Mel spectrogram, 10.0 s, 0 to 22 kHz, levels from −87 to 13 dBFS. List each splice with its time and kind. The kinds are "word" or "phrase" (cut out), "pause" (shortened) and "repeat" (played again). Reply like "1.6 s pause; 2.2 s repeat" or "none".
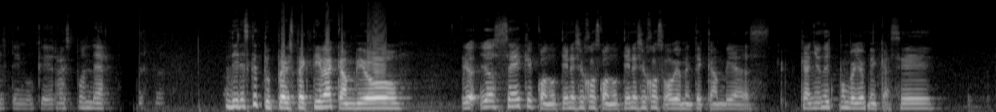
2.6 s word; 4.6 s phrase; 6.0 s repeat; 8.3 s word; 8.6 s word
